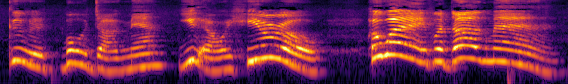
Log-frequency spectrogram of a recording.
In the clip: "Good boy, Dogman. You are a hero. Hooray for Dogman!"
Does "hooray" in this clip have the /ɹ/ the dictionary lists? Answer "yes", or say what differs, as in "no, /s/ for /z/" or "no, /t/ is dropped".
no, /w/ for /ɹ/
